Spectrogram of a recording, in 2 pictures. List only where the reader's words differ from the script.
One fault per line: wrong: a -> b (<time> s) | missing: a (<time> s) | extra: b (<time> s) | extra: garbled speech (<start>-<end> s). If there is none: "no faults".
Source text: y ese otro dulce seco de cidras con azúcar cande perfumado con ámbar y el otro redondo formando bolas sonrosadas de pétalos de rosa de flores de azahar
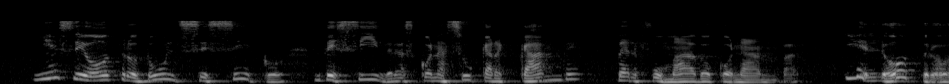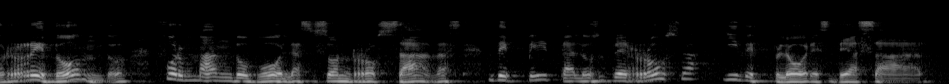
extra: y (16.7 s)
